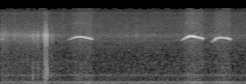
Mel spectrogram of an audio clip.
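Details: Seven-day-old king quail chick giving its calling-for-parent cry: thin whistled notes, each rising then falling, one alone then a close pair, over a faint low hum and a single tap.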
